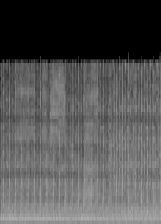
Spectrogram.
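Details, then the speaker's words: Small turbo four idling: steady high hiss over quick even pulse; air leaking at the valve cover PCV vent valve. "as you can see we've got some leakage right here we're gonna have to pull this dipstick out this could be another problem to this Oh ring I guess sometimes likes to leak air"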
